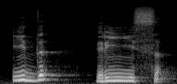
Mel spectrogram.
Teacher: tu as la consonne, tu as le son D. Et tout de suite après, tu as une autre consonne. Tu as le R roulé.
